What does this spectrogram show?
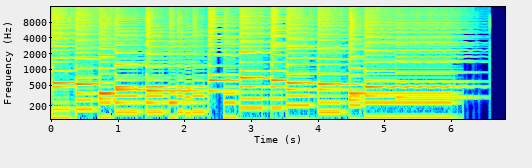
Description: Game Over; Mega Man IV; GB

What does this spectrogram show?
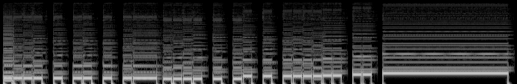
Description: All Stage Clear; Mega Man 3; NES

